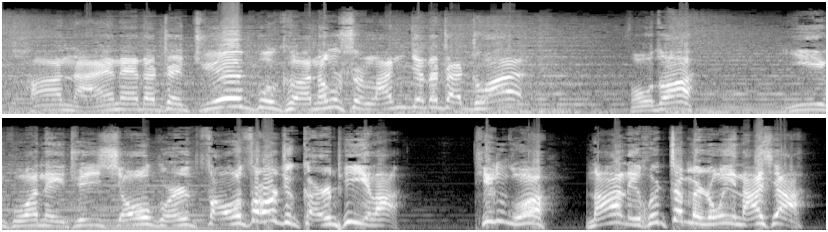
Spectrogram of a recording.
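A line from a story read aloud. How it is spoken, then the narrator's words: Furious roar. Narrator (Chinese): 忽然暴跳的吼道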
